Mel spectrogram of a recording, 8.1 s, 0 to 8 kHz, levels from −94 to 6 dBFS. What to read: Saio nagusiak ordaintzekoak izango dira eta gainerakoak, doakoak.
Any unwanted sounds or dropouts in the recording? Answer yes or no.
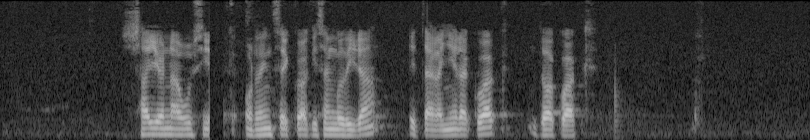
yes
